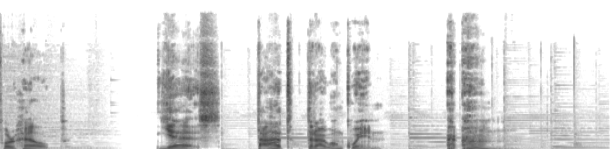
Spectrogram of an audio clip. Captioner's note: cultured cough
